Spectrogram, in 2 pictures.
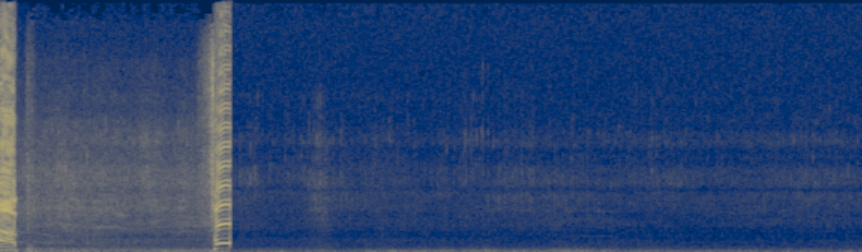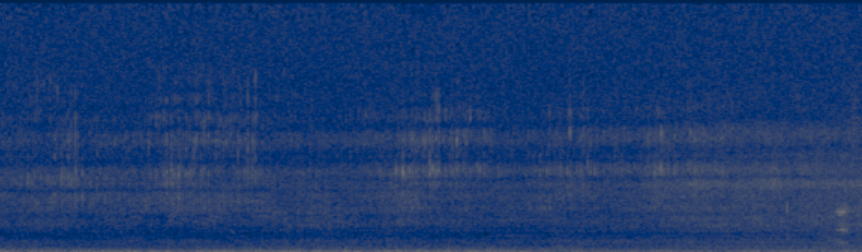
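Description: Faint, steady low rumble of a field of dirt-track Limited Modified race cars' engines rolling around the oval in formation before the start.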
